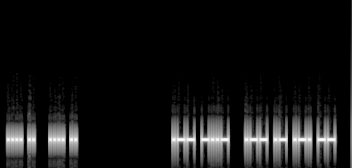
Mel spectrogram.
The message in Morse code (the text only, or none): HI HI WX WARM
